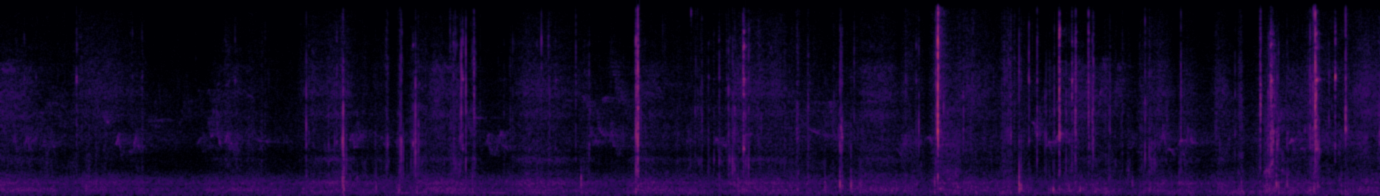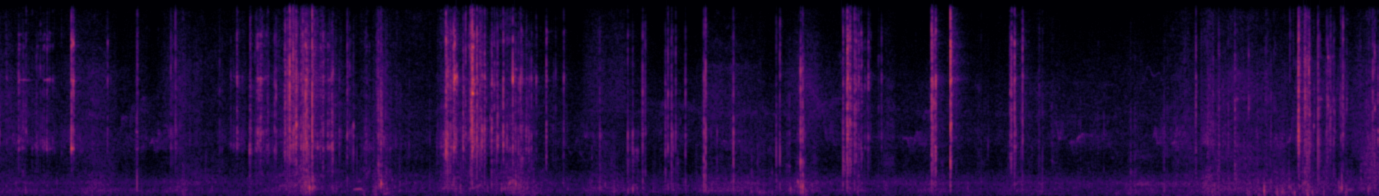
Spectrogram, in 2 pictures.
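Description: Climbing gear clicks and clinks against a tree trunk.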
